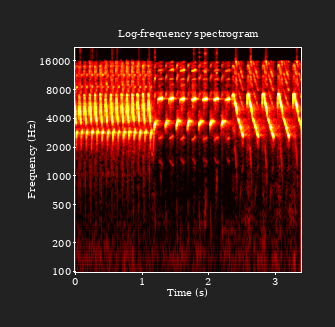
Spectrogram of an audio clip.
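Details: Canary singing a long song meant to teach young birds: a rapid rattling trill, then evenly repeated high level notes, then falling whistled sweeps about three per second.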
